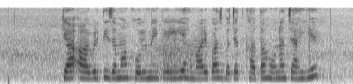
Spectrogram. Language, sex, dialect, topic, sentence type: Hindi, female, Marwari Dhudhari, banking, question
